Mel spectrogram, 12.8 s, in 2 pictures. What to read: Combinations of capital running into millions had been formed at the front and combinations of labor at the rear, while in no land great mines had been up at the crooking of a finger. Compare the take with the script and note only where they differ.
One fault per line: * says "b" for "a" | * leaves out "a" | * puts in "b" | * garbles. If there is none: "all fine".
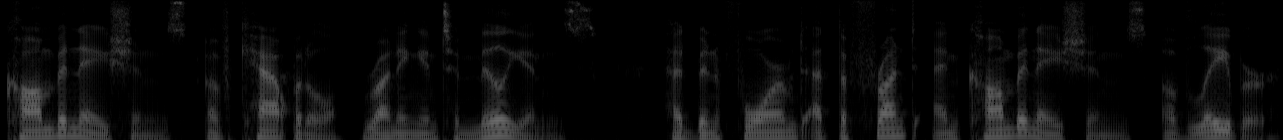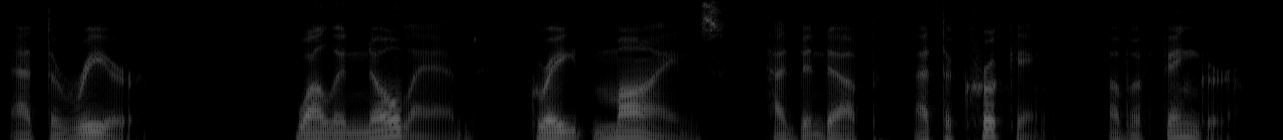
all fine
